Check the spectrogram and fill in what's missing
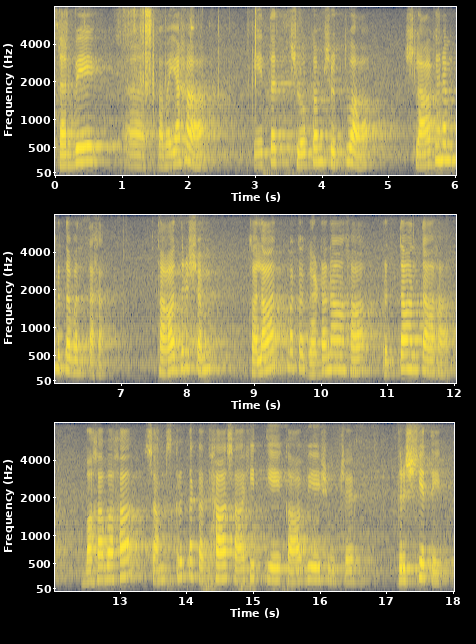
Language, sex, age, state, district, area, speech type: Sanskrit, female, 45-60, Tamil Nadu, Chennai, urban, spontaneous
